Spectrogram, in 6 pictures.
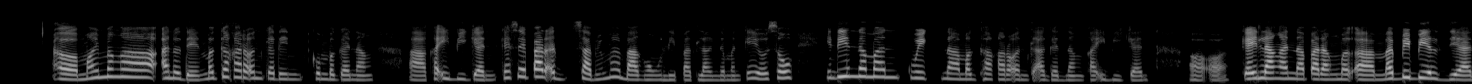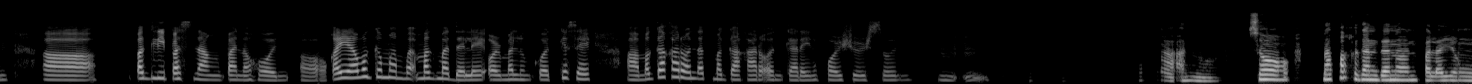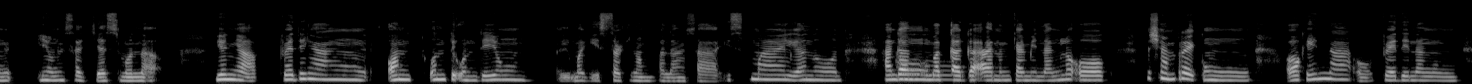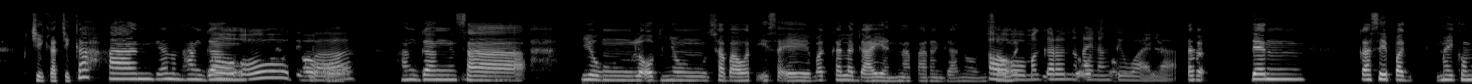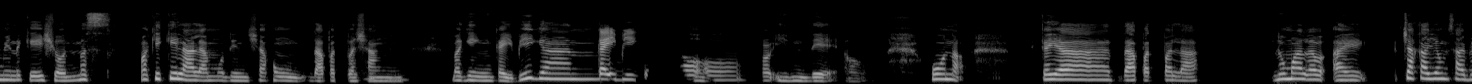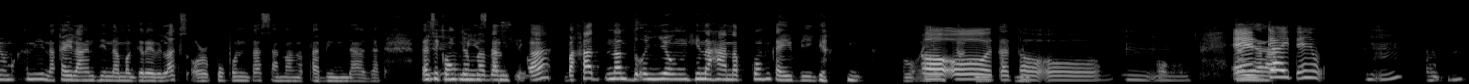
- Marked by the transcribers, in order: none
- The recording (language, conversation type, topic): Filipino, advice, Paano ako makakahanap ng mga kaibigan sa bagong lugar?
